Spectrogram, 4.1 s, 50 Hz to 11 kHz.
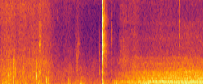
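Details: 1200 W inverter powered by D-cell Maxwell supercapacitor pack at about 13 V, no load: sharp click then steady soft fan whoosh during self-test; normal inverter fan.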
